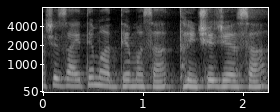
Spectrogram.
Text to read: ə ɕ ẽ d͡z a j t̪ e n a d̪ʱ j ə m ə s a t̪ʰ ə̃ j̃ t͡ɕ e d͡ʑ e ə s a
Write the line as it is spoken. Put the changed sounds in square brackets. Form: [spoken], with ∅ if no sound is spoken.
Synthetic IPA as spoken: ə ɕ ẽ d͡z a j t̪ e [m] a d̪ʱ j ə m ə s a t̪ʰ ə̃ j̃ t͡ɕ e d͡ʑ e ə s a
